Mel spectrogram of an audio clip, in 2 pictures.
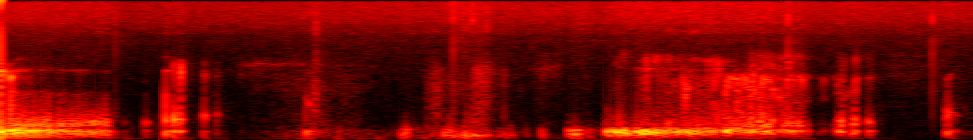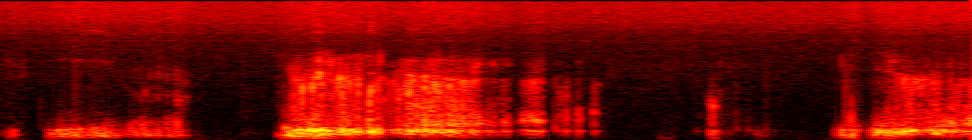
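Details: Hunger stomach growling (bowel sounds), stomach holding only water: long, loud, low rumbling gurgles in repeated waves with brief pops.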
